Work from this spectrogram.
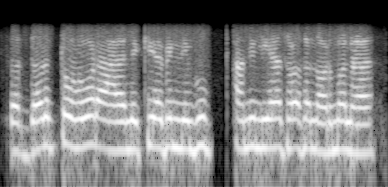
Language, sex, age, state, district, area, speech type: Hindi, male, 18-30, Uttar Pradesh, Sonbhadra, rural, conversation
